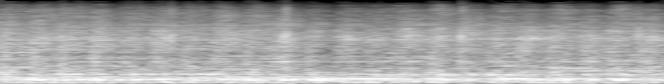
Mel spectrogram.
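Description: Flamenco guitar music in the guajira style, played steadily.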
